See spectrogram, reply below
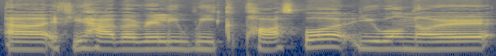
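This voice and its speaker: A woman's voice: fairly low pitch, little pitch movement, measured pace, smooth. A woman in her late twenties from South Africa, whose South African accent carries British and American traces, talking candidly in a casual personal vlog with frequent fillers. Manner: chatty and candid, with frequent fillers and self-corrections. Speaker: vlogger and aspiring novelist.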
